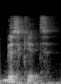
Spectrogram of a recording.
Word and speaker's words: biscuit: Yesterday I saw a couple of words that have been listed that has U in it, but you don't pronounce the U. Biscuit.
